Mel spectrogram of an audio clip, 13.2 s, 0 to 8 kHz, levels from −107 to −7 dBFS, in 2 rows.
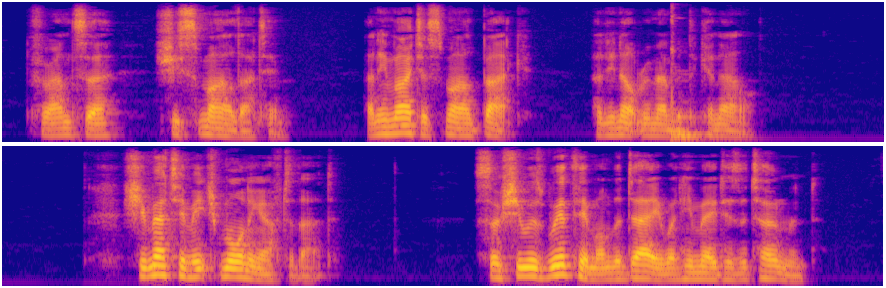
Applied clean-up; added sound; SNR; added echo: neural mask model RNNoise.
